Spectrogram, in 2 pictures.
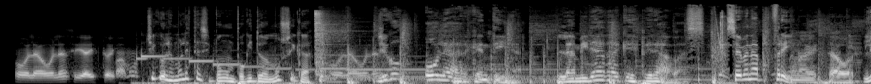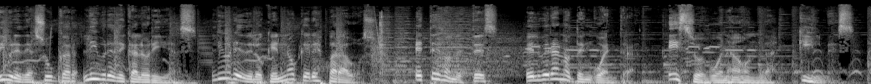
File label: locutor acting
